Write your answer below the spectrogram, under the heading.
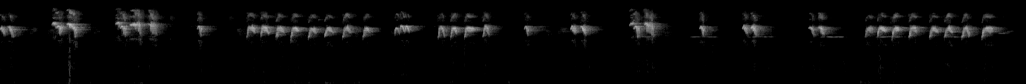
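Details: Branjangan (Horsfield's bush lark) lure song meant to make a kept bird sing readily: dense chattering phrases of rapid high buzzy notes, broken by short pauses, some thin whistled tails.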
